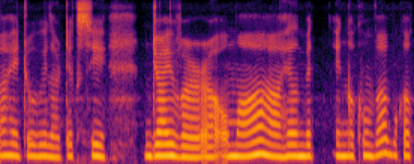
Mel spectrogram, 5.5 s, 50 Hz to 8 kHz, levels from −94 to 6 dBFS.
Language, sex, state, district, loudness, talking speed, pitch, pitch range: Mizo, female, Mizoram, Aizawl, -15 LUFS, 195 wpm, 205 Hz, 200-210 Hz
